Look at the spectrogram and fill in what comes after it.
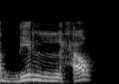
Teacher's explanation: Dia qalqalah kubro dan saat diwakafkan ya diberhentikan bacaannya dia ada tasdidnya. Maka bacanya bil haqq.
